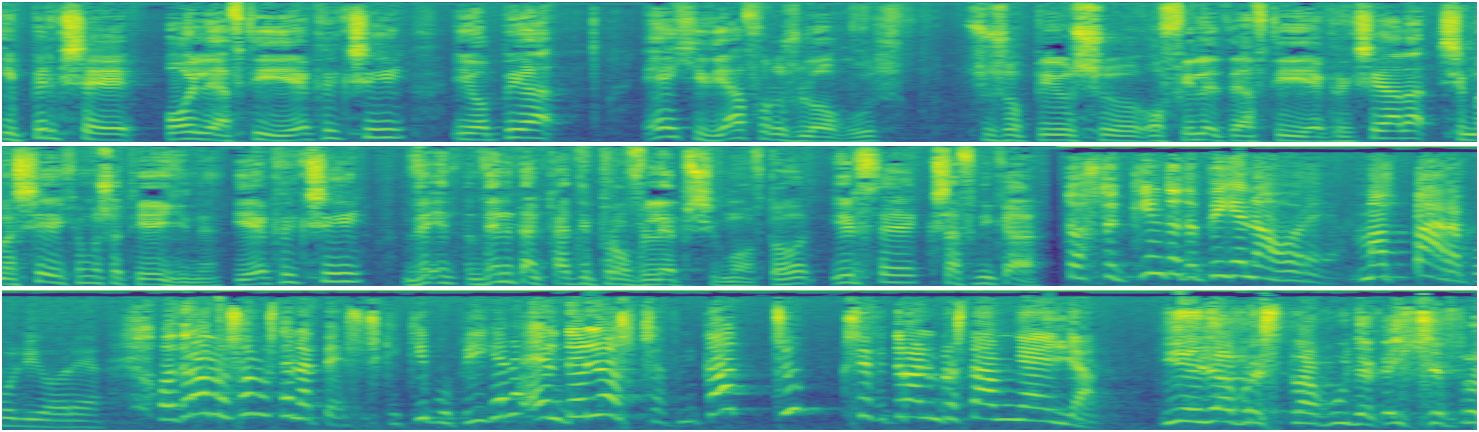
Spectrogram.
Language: Greek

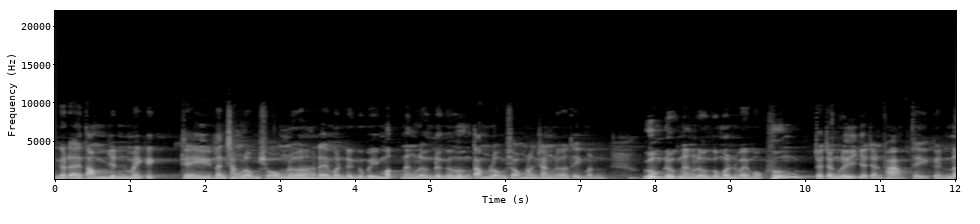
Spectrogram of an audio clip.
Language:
Vietnamese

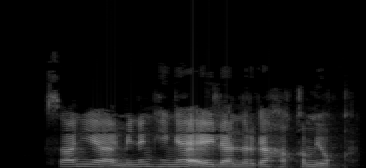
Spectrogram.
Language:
Bashkir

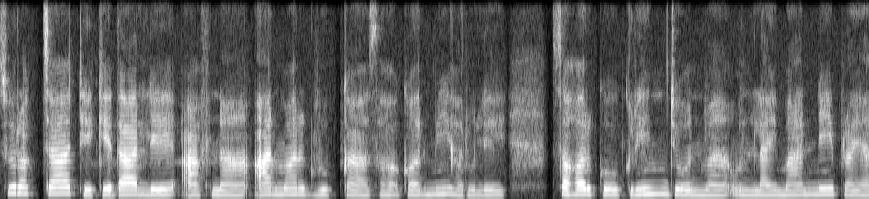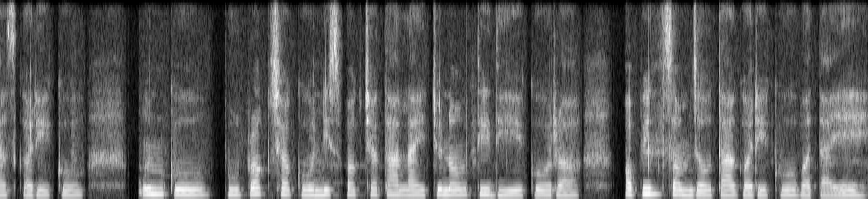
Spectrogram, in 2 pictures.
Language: Nepali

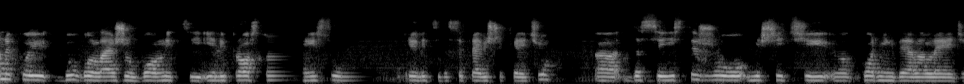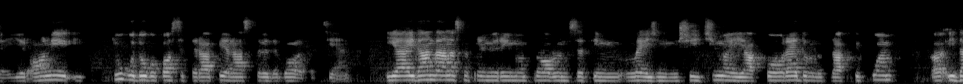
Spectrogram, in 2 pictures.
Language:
Croatian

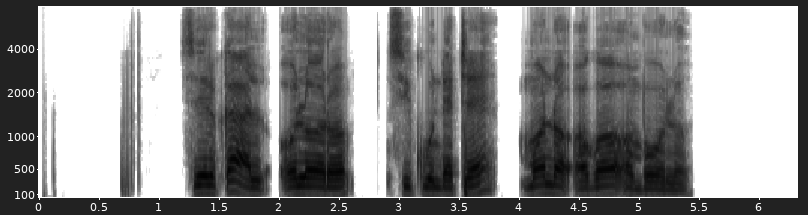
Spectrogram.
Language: Luo (Kenya and Tanzania)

